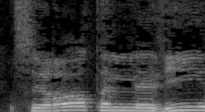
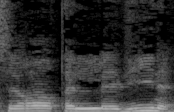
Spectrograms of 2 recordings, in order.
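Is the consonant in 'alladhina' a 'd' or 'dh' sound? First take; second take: dh; d. First: The word is said with a 'dh' sound. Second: The word is said with a 'd' sound. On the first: The speaker calls it right. "بدلا من أن يقول صراط الذين أنعمت عليهم" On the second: The speaker calls it wrong. "أبدل دال الذين ذال الذين بدال"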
